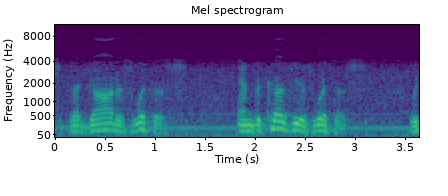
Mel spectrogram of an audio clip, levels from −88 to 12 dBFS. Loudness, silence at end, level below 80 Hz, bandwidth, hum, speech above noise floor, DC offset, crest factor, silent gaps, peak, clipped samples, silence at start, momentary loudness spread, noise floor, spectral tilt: -24 LUFS; 0 s; -50 dBFS; 4.1 kHz; none; 20 dB; under 0.1%; 16 dB; none; -10 dBFS; under 0.1%; 0 s; 22 LU; -43 dBFS; -11 dB/octave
